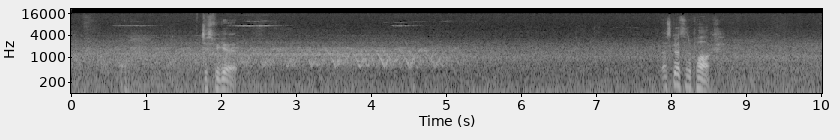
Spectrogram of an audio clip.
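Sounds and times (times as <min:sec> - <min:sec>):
low city rumble: 0:00.0 - 0:10.0
faint siren: 0:00.5 - 0:05.5.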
